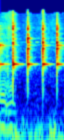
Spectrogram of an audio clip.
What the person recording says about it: 이렇게 청명한 소리가 나는 것이 좋은 숯.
